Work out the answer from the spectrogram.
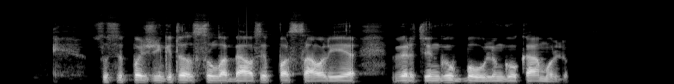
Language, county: Lithuanian, Utena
